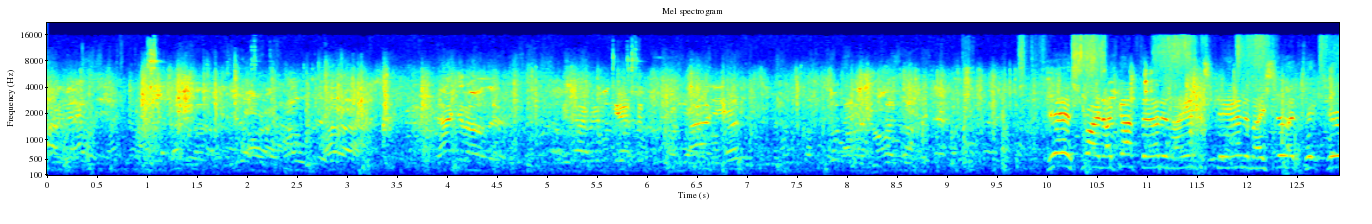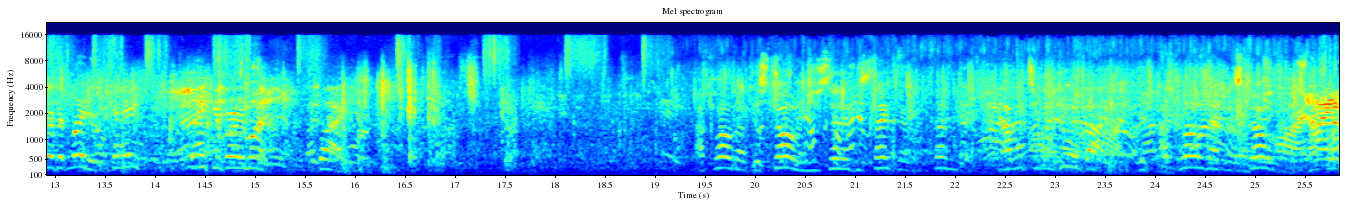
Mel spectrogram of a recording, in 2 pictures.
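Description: A crowd of men murmurs and talks in an echoing room.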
